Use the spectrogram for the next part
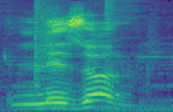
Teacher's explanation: The S is activated and changes to Z.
